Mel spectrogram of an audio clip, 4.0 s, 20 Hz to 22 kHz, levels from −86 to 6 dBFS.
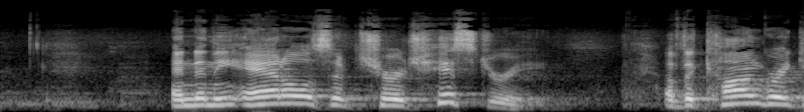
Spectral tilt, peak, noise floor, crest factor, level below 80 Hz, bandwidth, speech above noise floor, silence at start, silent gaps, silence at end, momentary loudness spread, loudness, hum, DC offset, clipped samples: -2 dB/octave; 0 dBFS; -48 dBFS; 18 dB; -72 dBFS; 15 kHz; 32 dB; 0.85 s; none; 0 s; 10 LU; -16 LUFS; none; under 0.1%; under 0.1%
